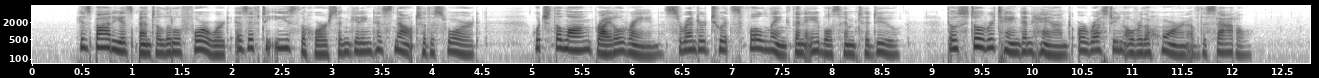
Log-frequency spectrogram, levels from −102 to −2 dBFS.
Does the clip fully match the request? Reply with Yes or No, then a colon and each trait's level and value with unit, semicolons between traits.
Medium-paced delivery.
No: fast, 220 wpm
